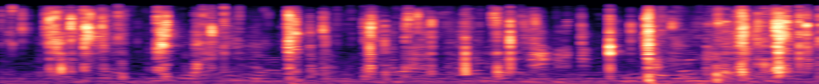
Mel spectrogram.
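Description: Foil trading card pack crinkling in the hands as it is pulled open: a quick, irregular run of crackles.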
